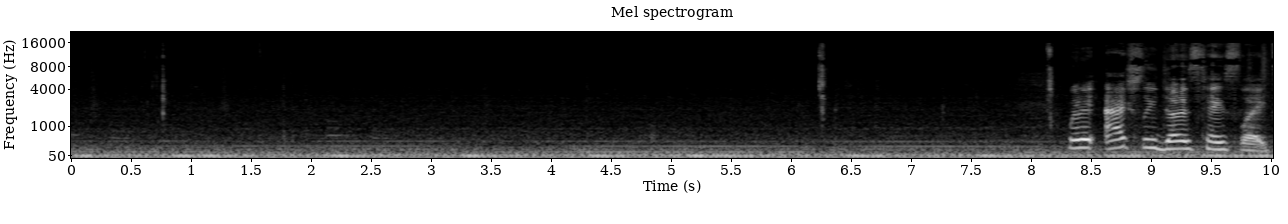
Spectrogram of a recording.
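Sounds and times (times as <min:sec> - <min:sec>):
car idling from inside: 0:00.0 - 0:10.0.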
